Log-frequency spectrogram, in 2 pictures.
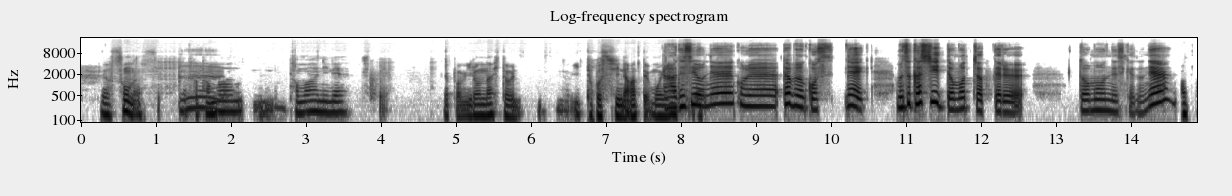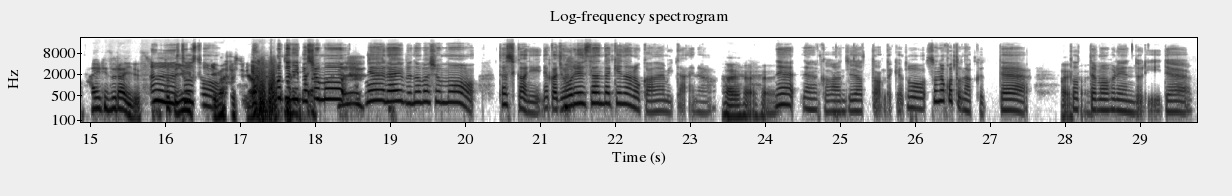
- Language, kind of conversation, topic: Japanese, unstructured, 趣味にお金をかけすぎることについて、どう思いますか？
- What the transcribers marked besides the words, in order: other background noise; tapping; unintelligible speech; laugh; laugh; distorted speech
